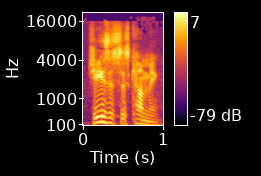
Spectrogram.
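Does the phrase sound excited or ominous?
excited. It is said in a happy, excited tone. His return is something to look forward to. The speaker calls it right. "daddy's home mode"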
